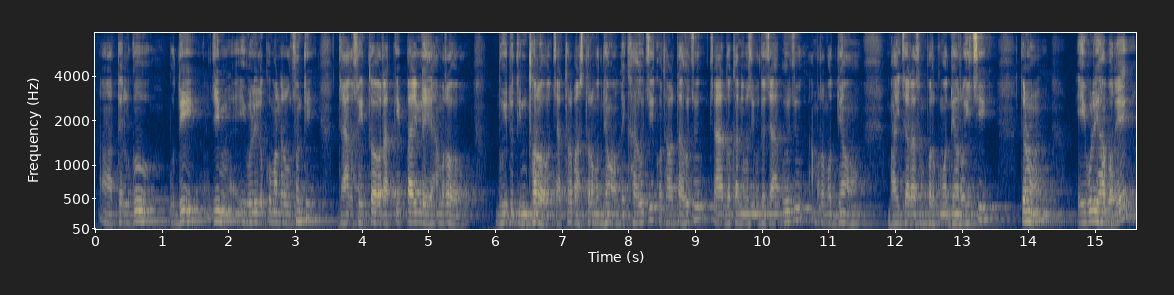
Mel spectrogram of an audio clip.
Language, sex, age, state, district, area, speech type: Odia, male, 60+, Odisha, Khordha, rural, spontaneous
